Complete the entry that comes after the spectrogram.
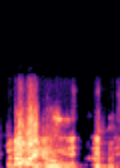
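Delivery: laughing through a high fake Irish accent. Real, not acted. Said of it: "Why have I got an Irish accent now?".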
